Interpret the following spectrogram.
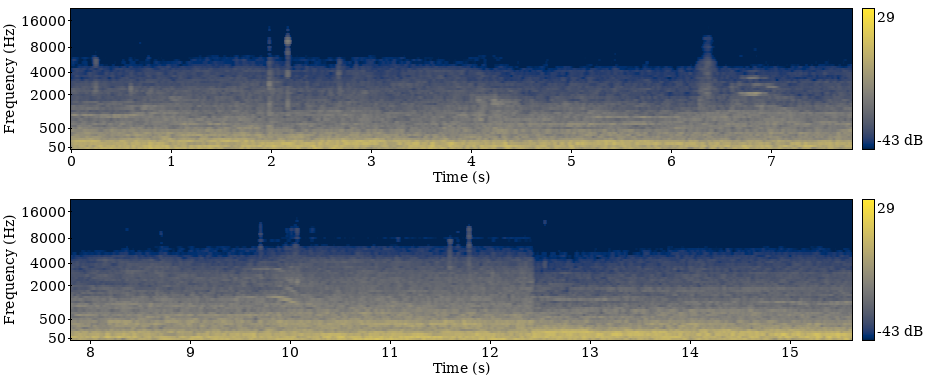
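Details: Stray cats being fed outdoors: several thin, rising and falling meows scattered through the stretch, some sliding upward, over a steady low engine rumble and occasional voices.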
